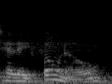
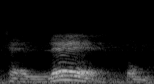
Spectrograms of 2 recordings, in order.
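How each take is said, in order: First: The stress is on the syllable fo. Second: The stress is on the syllable le. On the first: The speaker calls it wrong. "you do not say telefono" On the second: The speaker calls it right. "you say telefono, telefono. You put stress on that E"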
